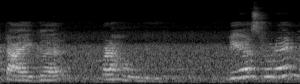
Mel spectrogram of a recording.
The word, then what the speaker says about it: Tyger: जब हम इस पोएम को पढ़ते हैं तो सबसे पहले तो देखिए इसमें टाइगर की स्पेलिंग ली गई है TYGER, ठीक है। तो स्पेलिंग ये होने पर भी प्रोनाउंसिएशन हम इसका टाइगर ही करेंगे।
